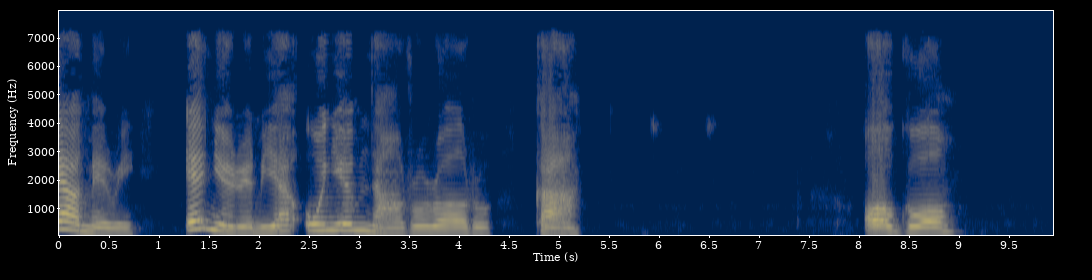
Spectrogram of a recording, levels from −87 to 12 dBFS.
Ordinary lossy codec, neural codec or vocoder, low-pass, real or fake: MP3, 64 kbps; codec, 24 kHz, 0.9 kbps, WavTokenizer, small release; 7.2 kHz; fake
